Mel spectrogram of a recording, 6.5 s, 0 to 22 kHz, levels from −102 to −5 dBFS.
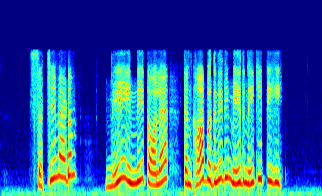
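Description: No technical faults are audible.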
